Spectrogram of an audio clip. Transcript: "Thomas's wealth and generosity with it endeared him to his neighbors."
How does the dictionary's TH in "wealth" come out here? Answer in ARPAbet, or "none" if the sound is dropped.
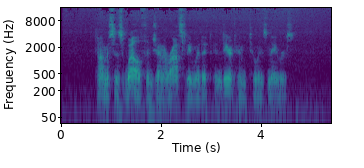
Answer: TH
